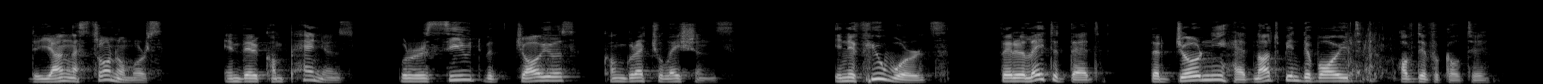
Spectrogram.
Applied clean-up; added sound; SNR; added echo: neural mask model DeepFilterNet 3.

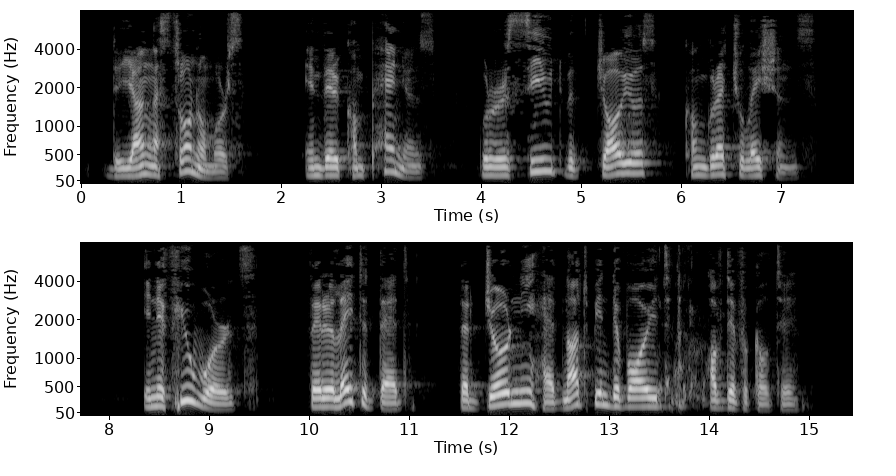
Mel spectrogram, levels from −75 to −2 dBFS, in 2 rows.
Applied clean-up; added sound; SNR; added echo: neural mask model Resemble Enhance denoiser.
